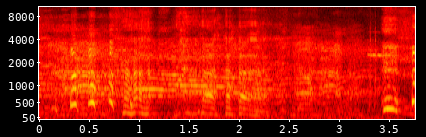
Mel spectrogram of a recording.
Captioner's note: forced laugh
